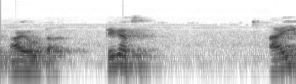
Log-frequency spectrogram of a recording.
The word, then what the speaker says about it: আয়োটা: ঠিক আছে, আই বা ভালো নাম হচ্ছে আয়োটা, বাংলায় আমরা এটাকে এইভাবে উচ্চারণ করতে হবে, আয়োটা।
